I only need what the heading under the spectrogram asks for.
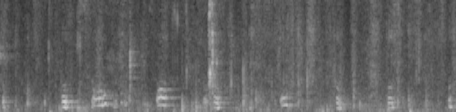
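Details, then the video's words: Lagotto Romagnolo dog at Rittergut in Munich, giving short high whimpering yips in quick, uneven bursts, several thin tonal squeaks between clicking and rustling noises. "Lagotto Romagnolo Hund"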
